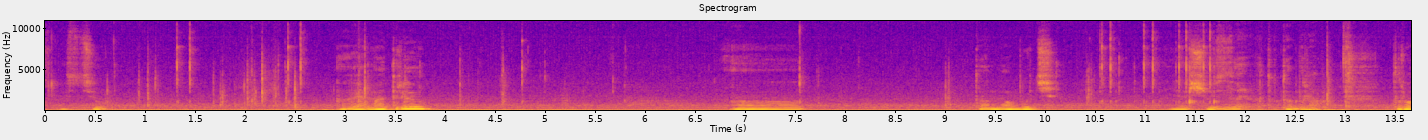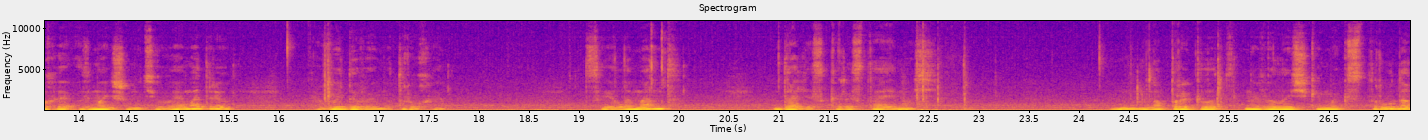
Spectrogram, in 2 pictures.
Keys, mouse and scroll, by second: 1.3-2.5 ctrl+shift+drag, 4.8-7.9 shift+middle drag, 10.5 shift+click, 11.0 shift+click, 11.6 shift+click.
